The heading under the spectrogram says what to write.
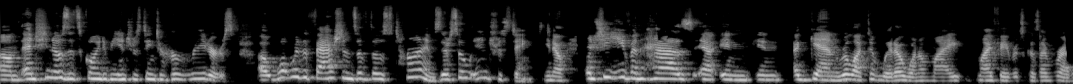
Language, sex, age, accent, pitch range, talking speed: English, female, 50-69, American, 185-240 Hz, 240 wpm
